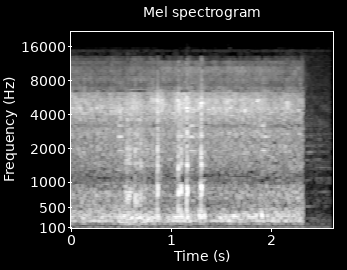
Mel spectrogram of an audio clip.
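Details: Chest auscultation demonstration of lung sounds: brief popping clicks over a steady hiss, crackles.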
